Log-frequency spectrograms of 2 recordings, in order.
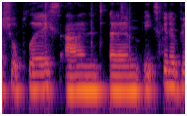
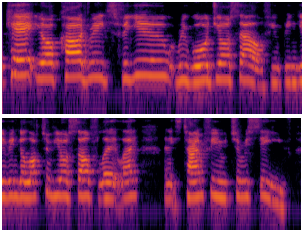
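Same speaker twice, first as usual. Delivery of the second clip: card reading; 4 semitones higher than usual. Acted. Reading Kate her tarot card aloud, measured reading voice. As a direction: read the card's message out gently, unhurried.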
